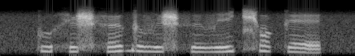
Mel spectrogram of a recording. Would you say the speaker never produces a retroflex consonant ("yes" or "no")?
no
